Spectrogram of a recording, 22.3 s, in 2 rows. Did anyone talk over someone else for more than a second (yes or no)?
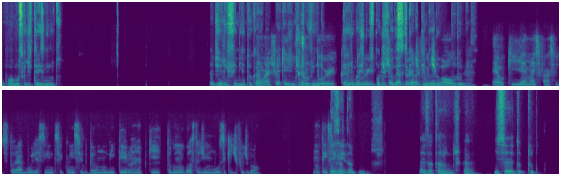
yes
